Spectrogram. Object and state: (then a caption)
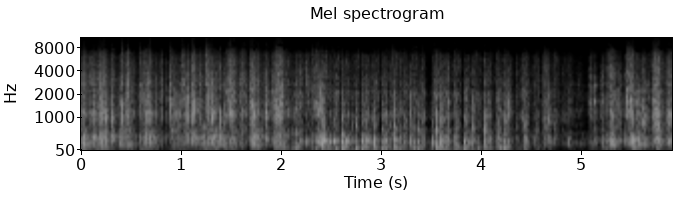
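Plastic lotion bottle. Fingertips and short nails rub and scratch quickly along the narrow side of a white plastic CeraVe lotion bottle, held sideways, over its embossed logo. A dense run of short, crisp scratches and light taps sounds with a bright, hollow plastic rasp that stops abruptly with no ring.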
